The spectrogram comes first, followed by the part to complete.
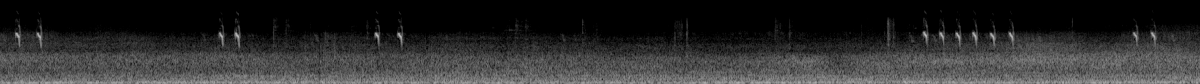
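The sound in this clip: Bird calling in short, high chirps that come in scattered quick clusters. The calls sit over a steady, loud, low rumbling background noise.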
